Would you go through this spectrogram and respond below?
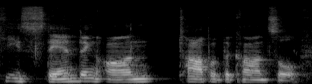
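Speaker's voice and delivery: normal talking voice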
